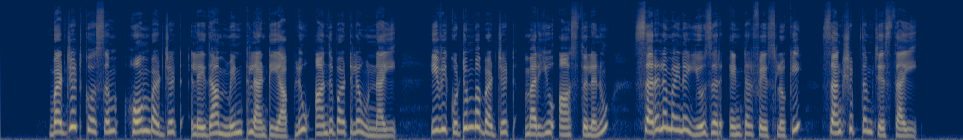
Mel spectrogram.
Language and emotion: Telugu, neutral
